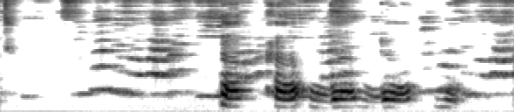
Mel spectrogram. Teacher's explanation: Wherever the sound from the pit of your throat, ka, kha, ga, gha comes, no? From there only this nga sound should also come.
